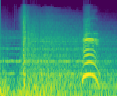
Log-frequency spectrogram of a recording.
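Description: Loud, deep booming rumble with a sharp hit about half a second in: a dramatic boom effect on an edited horror intro. Near the end a short tone rises and falls.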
